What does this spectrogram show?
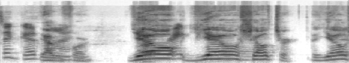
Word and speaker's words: Yale: called Yale I Street knew it was Shelter. one word. I knew it was one Yale.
